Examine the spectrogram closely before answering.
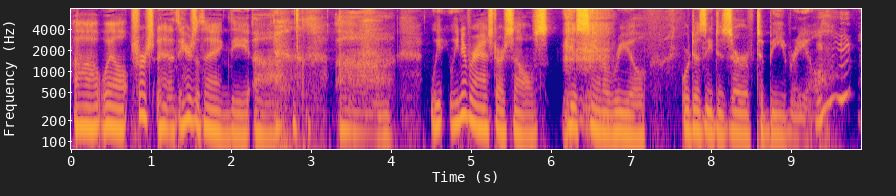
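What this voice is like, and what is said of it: Jeff Goldblum impression. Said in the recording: “That's Jeff Goldblum. ... This is my Jeff Goldblum”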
